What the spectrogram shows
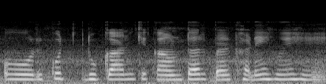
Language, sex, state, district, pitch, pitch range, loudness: Hindi, female, Madhya Pradesh, Dhar, 235 Hz, 225-240 Hz, -15 LUFS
